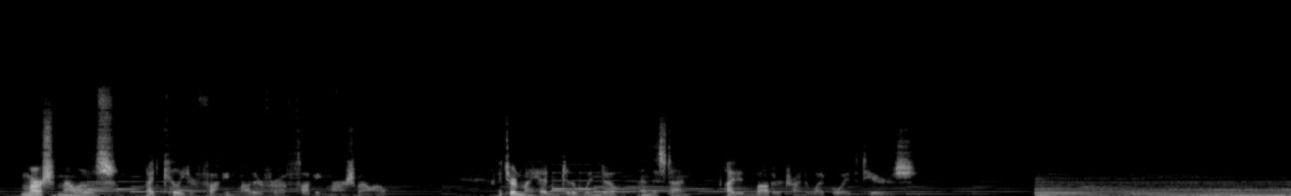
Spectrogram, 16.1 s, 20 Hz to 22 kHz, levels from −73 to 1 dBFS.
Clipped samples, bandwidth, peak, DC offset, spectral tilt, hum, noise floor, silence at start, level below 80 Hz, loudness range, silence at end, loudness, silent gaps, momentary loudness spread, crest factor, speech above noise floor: under 0.1%; 8.4 kHz; -2 dBFS; under 0.1%; -3.5 dB/octave; none; -62 dBFS; 0.25 s; -62 dBFS; 12 LU; 0 s; -31 LUFS; none; 21 LU; 30 dB; 30 dB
